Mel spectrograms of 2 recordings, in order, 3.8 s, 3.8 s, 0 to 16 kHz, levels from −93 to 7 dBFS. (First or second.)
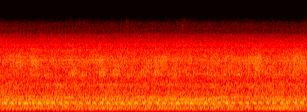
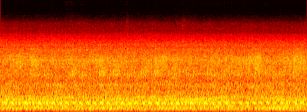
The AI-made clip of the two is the second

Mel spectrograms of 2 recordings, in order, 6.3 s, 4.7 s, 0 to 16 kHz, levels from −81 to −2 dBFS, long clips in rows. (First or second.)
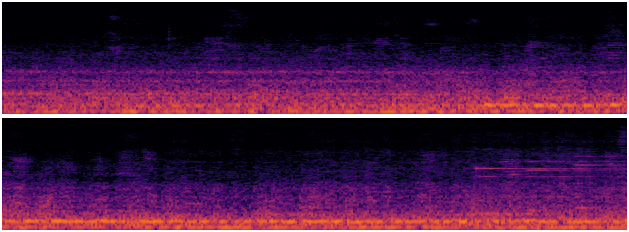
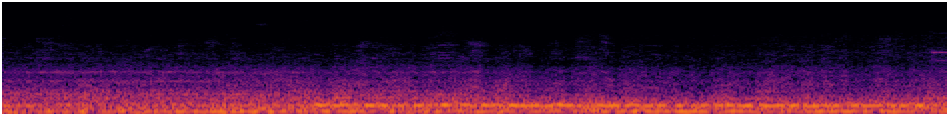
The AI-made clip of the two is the second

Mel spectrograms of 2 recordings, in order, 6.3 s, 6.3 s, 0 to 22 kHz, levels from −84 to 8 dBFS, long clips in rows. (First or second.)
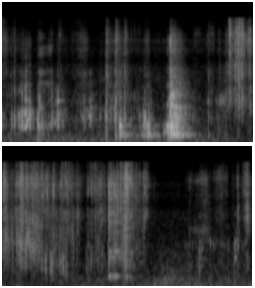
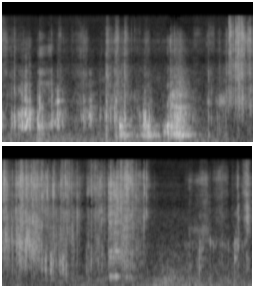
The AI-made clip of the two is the second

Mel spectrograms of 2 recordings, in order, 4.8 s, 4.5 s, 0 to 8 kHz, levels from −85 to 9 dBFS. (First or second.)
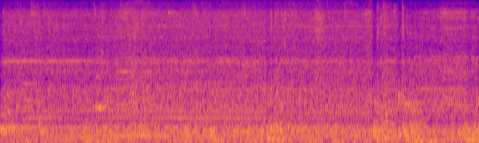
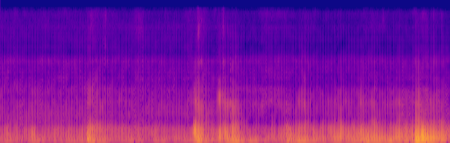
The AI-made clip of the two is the second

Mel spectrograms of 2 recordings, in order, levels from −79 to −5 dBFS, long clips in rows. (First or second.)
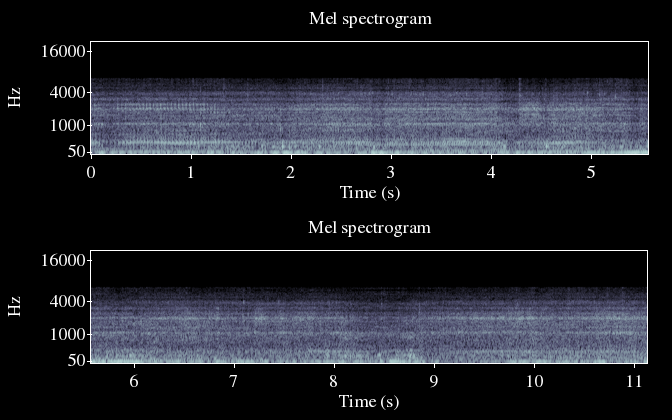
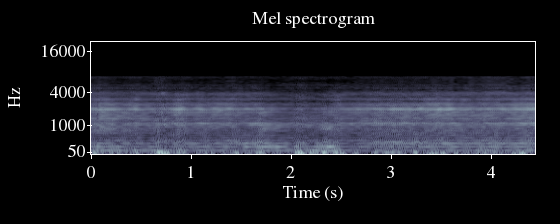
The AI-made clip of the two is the second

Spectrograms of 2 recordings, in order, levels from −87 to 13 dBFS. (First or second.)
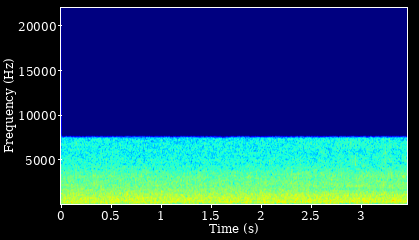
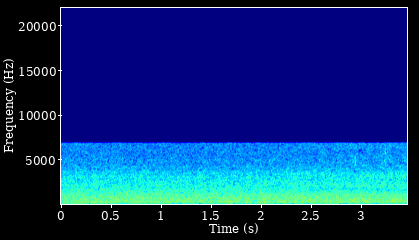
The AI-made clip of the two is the second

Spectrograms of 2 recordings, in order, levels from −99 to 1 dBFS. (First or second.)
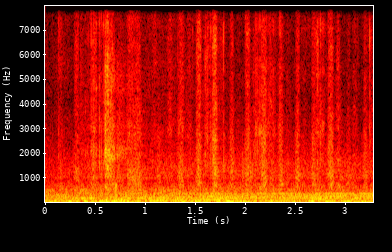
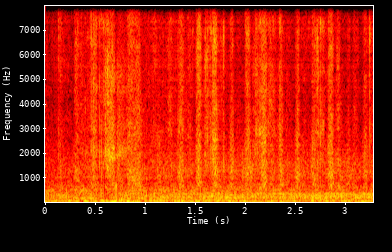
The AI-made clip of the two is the second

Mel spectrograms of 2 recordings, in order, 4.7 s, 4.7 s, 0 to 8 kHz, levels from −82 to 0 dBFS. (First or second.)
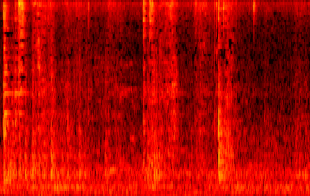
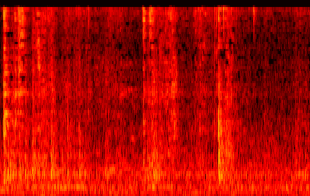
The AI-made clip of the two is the second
